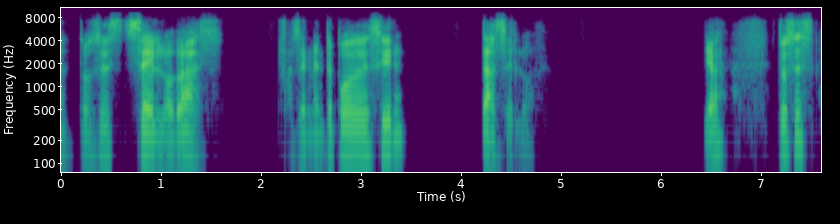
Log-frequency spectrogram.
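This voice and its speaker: Slow, deliberate male teacher. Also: a little high, no room sound. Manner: slow, deliberate explaining with frequent pauses and checks on the listener. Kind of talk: recorded grammar lesson. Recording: dull, lo-fi dry recording.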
